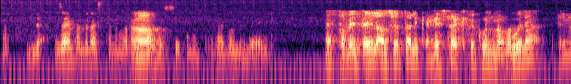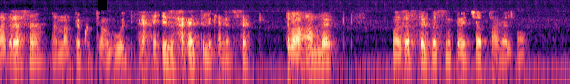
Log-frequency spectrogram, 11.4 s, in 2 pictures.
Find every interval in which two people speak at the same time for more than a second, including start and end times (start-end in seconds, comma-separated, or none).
none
